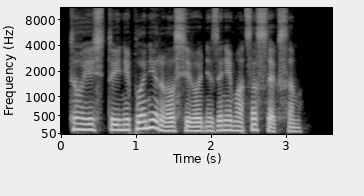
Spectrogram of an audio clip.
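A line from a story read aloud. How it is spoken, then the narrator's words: Soft chuckle. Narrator (Russian): мягко хмыкнула Маша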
